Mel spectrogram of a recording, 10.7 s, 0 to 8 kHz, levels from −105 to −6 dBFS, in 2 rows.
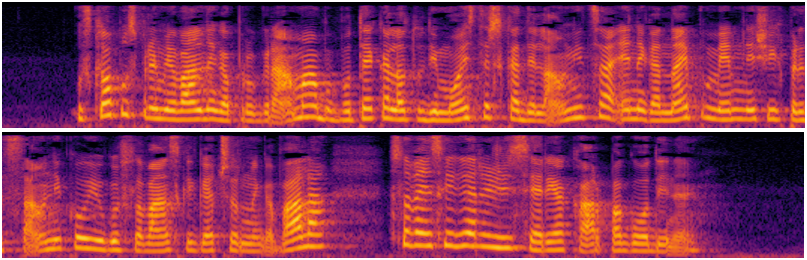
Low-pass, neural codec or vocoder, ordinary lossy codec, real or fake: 7.2 kHz; vocoder, 44.1 kHz, 80 mel bands, Vocos; MP3, 48 kbps; fake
